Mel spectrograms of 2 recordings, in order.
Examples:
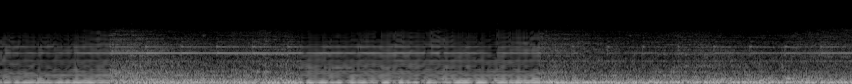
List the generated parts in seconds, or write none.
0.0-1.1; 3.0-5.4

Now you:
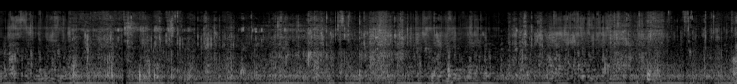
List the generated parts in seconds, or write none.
0.0-0.7; 4.1-5.0; 5.5-6.1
